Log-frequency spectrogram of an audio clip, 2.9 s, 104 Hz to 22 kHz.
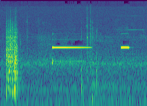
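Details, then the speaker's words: R35 Nissan GTR after installing AEM 340 LPH high-flow fuel pumps, ignition on: brief high thin whine under a second, then a short second burst; fuel pump priming normally, car then runs with no check engine light. "alright so we are back plugged in we're gonna see if the fuel pump turns on so when i turn the ignition on you should hear it"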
